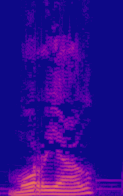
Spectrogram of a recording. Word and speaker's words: Montreal: He's in Montreal, Quebec, or let me say it properly, Montreal.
